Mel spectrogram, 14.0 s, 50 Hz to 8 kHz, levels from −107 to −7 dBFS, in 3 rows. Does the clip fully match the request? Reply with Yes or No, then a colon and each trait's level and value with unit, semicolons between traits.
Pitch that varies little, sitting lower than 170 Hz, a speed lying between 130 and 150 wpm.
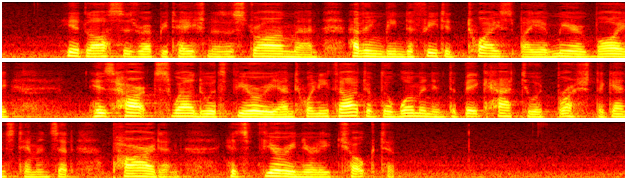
No: narrow, 2.3 semitones; medium, 140 Hz; average, 195 wpm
